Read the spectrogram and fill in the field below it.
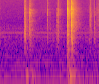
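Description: Computer keyboard keys clacking during Python coding, cutting and pasting a line: a few quiet, close taps in small bursts with gaps, over faint room hum.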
